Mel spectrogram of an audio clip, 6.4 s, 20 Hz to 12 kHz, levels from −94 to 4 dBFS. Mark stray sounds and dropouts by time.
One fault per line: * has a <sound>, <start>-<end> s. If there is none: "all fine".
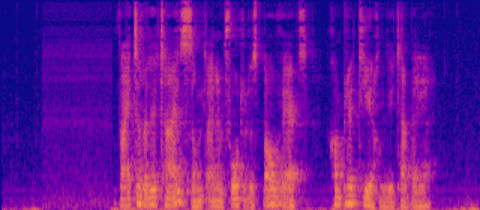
all fine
